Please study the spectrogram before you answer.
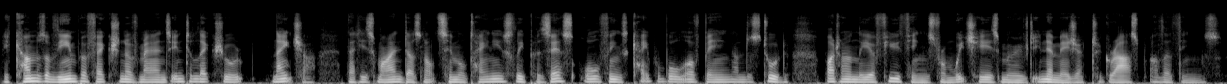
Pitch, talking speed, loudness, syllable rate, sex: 115 Hz, 190 wpm, -19 LUFS, 5.6 syllables/s, male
